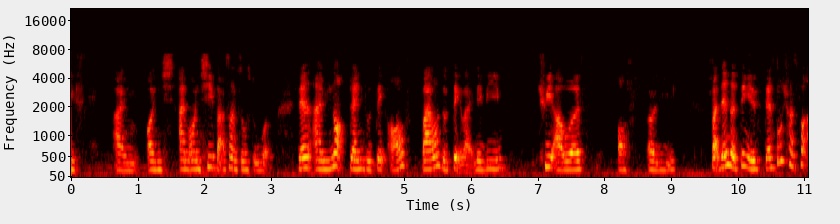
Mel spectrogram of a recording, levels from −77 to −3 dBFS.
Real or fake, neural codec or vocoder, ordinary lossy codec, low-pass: real; none; none; 7.2 kHz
